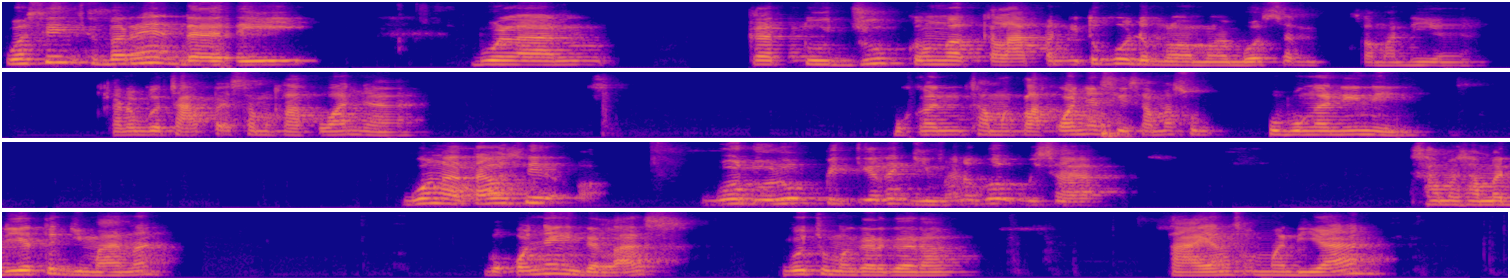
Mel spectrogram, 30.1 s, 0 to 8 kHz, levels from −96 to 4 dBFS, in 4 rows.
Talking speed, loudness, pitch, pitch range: 100 wpm, -28 LUFS, 170 Hz, 150-200 Hz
